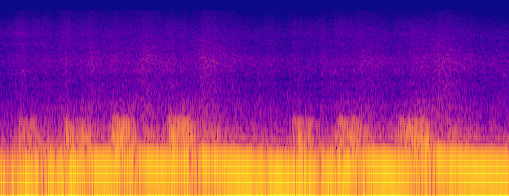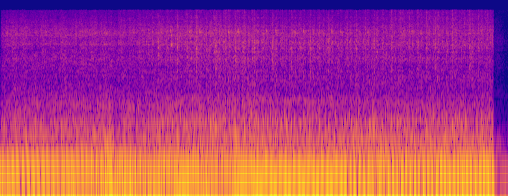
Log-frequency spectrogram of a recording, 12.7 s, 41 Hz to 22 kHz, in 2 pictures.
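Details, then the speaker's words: Renault Twingo 1 phase 2 bought broken, reported turbo problem; after refitting everything, revs come in lumpy uneven surges then settle to a shaky unsteady idle; still runs badly, rough running, cause not yet pinned down. "Elle démarre toujours pas. Enfin, elle tourne toujours mal."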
